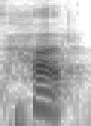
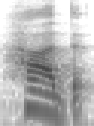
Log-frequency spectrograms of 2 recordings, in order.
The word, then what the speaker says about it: Har: And mantra is Har. It's a little difficult, it has rolled R. If you cannot roll your R, it's easy for me. I'm from Kazakhstan, I speak Russian. I'm like, I can roll my R. But if you cannot roll your R, pronounce it as H-U-D, Had, Had. So your tongue hitting the back of your teeth, Had.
